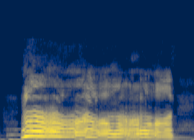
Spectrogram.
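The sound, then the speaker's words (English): A person imitates the character Jimmy screaming as Jehkovah goes down in combat: one long, loud, piercing, annoying scream lasting about a second and a half, its pitch wobbling toward the end before it cuts off abruptly. “And then Jehkovah goes down, and Jimmy just screams.”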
